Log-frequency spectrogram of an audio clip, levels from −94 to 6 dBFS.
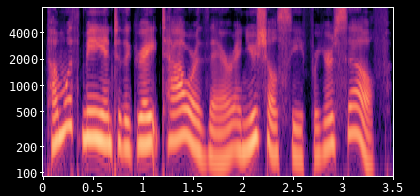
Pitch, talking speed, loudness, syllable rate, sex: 205 Hz, 240 wpm, -16 LUFS, 5.2 syllables/s, female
